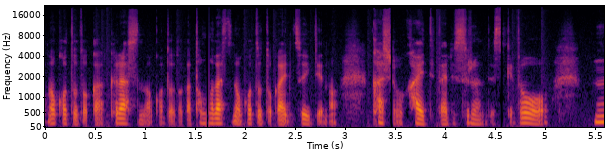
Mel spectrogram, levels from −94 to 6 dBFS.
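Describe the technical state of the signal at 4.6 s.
Just before 4.6 s, from 4.55 to 4.58 s, the speech drops out in a block of digital silence about 30 ms long. The span is silent, and the signal cuts in and out with no fade, so the whole event is heard as a short hole. Unlike a dropout smoothed by concealment or a fade, the gap is silent and abrupt at both ends.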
